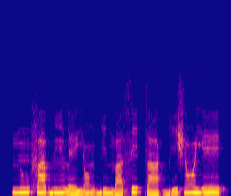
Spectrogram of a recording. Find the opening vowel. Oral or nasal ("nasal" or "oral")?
nasal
